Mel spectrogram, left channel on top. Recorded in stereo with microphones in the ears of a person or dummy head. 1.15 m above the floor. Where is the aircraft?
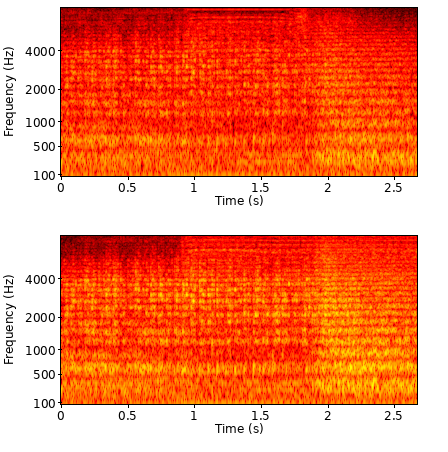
15° right (ahead or behind); by 2.7 s 30° right (ahead or behind).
